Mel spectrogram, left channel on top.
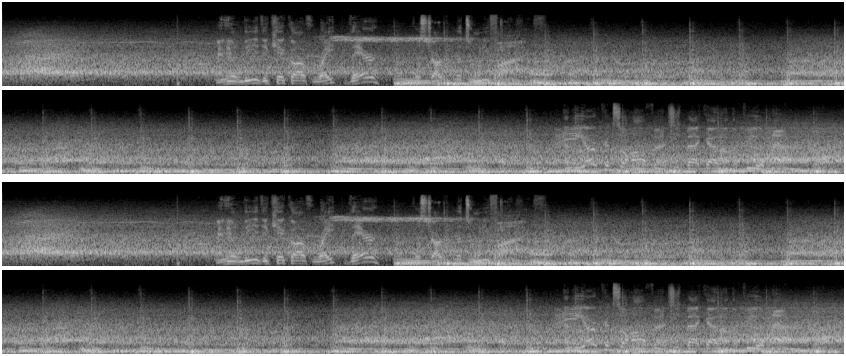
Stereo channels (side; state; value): both; identical; correlation 1.00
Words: And he'll lead the kickoff right there. He'll start from the 25. And the Arkansas offense is back out on the field now.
